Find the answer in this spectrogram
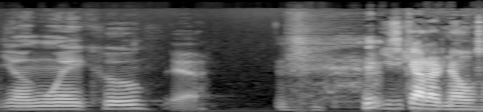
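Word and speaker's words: Younghoe Koo: Then you got Young Shuku.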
